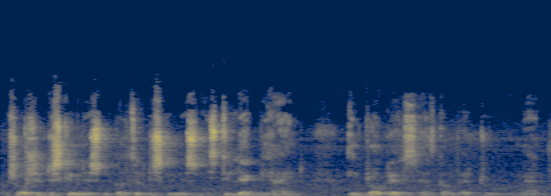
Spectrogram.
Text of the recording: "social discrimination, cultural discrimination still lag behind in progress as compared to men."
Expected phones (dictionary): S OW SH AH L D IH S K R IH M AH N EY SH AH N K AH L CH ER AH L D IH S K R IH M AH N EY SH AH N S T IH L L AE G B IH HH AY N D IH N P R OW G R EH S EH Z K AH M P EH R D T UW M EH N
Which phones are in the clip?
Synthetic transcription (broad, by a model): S OW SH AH L D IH S K R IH M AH N EY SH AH N K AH L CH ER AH L D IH S K R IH M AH N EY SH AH N S T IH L L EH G B IH HH AY N D IH N P R OW G R EH S EH Z K AH M P EH R D T UW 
